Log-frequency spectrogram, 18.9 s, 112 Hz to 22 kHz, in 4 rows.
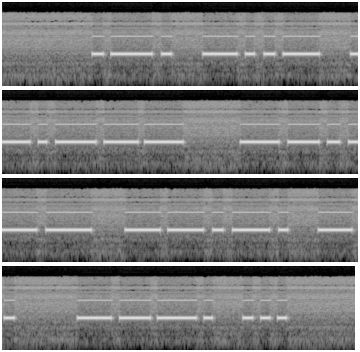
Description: Morse code (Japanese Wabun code), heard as a keyed tone, hand-sent with a straight key, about 10 wpm, 850 Hz. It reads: ナマエ アシタ ソラ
